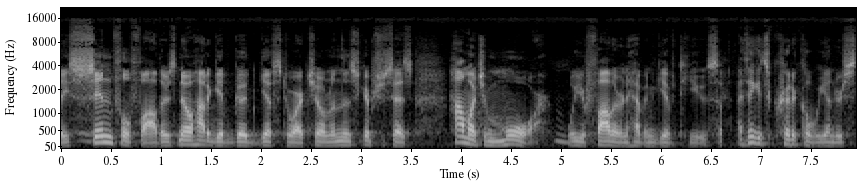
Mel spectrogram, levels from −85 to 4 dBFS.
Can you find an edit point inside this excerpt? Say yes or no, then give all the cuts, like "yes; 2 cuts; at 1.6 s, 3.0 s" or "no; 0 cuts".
yes; 1 cut; at 6.6 s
